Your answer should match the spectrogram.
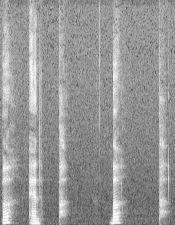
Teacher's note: The difference is whether or not there's a vibration in the vocal cords. Both b and p are produced by putting the lips together and temporarily stopping the airflow.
